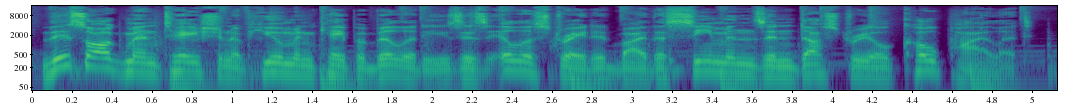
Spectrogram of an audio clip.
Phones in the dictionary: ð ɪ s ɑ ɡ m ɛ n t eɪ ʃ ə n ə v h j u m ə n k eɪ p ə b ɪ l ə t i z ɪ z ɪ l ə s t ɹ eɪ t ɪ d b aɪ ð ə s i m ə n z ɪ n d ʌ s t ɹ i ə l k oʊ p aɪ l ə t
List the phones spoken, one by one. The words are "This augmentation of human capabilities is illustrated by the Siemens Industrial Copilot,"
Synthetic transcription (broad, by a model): ð ɪ s ɑ ɡ m ɛ n t eɪ ʃ ə n ə v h j u m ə n k eɪ p ə b ɪ l ə t i z ɪ z ɪ l ə s t ɹ eɪ t ɪ d b aɪ ð ə s i m ə n z ɪ n d ʌ s t ɹ i ə l k oʊ p aɪ l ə t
